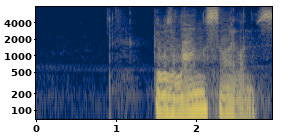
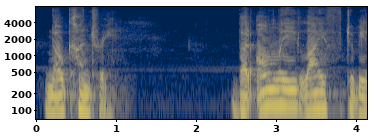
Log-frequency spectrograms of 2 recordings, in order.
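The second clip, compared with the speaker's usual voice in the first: spaced phrases with long pauses; deliberate teaching read-aloud; 3 semitones higher than usual. Acted. Teacher reading Don Juan to listeners, deliberate. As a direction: let each phrase land before the next.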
